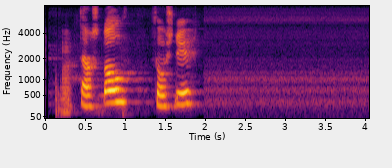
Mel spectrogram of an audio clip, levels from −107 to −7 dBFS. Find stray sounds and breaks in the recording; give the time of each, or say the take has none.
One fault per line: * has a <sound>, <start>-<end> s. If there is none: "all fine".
all fine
